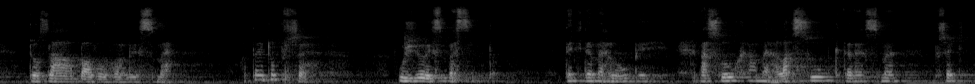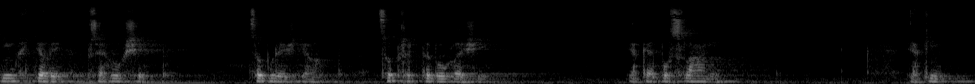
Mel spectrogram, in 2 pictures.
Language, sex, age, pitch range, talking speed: Czech, male, 40-59, 120-140 Hz, 95 wpm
